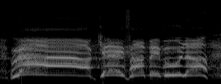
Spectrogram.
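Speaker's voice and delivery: high, loud exasperated shout; mock shout. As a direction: yell at them to shut up. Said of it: "il a fait comme". (cri exaspéré aigu)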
